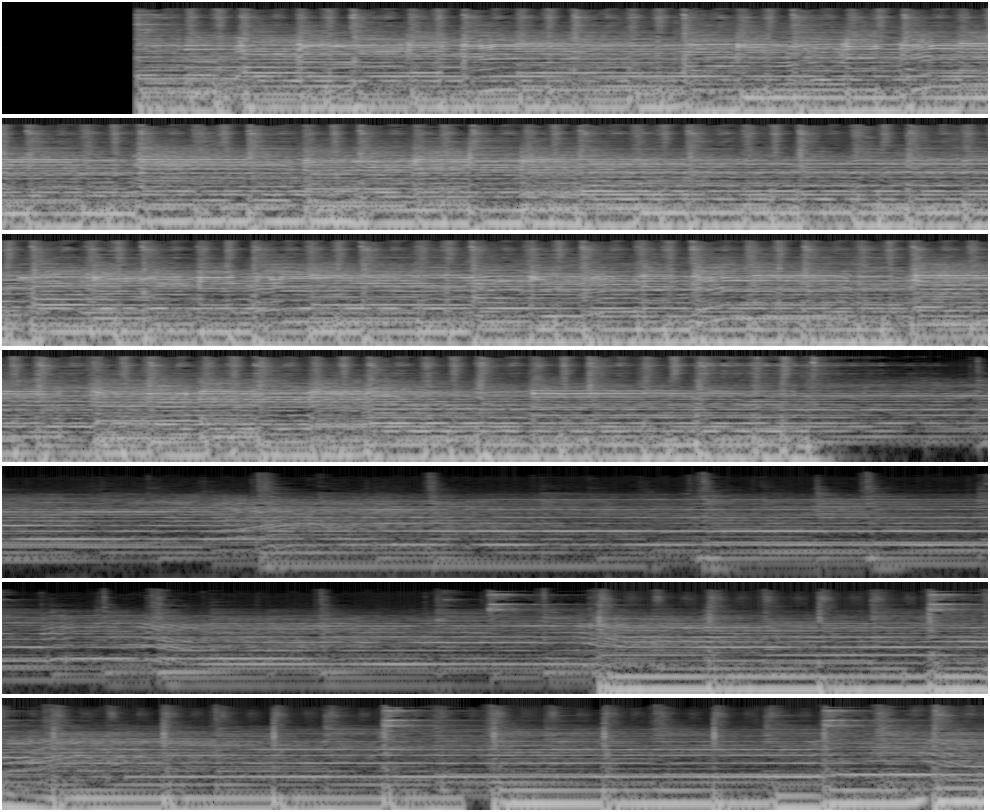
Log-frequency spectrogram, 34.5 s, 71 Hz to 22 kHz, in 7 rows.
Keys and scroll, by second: 3.8 ctrl+0.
